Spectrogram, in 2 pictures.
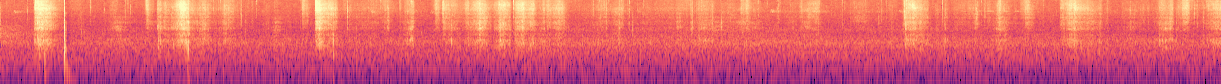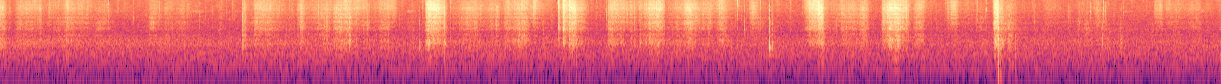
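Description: Snow shovel digging into hard snow around a bicycle stuck in a drift: irregular crunching and scraping strokes with short pauses between them.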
